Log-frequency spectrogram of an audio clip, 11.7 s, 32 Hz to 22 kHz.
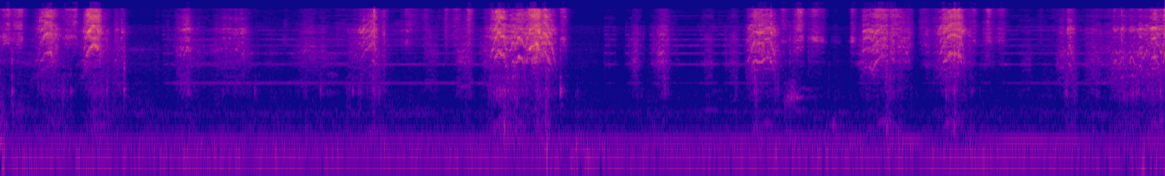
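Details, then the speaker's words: SKPEngineering Warthog LCG RC crawler with Makerfire motor, version 1 electronics and 70mm Injora Swamp Claw tires, on a basement course: high-pitched electric whine rising in bursts as it strains over obstacles; motor whines and struggles under load. "I'm leaving the original audio in there so you can hear it whine and struggle a little bit, but you know, those are the version 1 electronics."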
